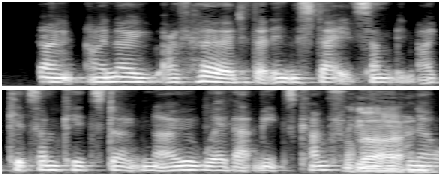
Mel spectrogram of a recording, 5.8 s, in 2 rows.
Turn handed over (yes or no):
no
